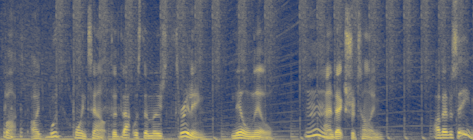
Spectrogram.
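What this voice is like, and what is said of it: Liverpool accent. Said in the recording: “I do have a very soft spot for Liverpool, as you can tell from my accent.”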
